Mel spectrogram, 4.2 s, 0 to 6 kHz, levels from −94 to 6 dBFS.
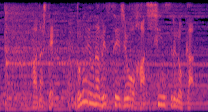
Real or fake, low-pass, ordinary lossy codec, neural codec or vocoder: fake; 5.4 kHz; none; vocoder, 44.1 kHz, 128 mel bands every 512 samples, BigVGAN v2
